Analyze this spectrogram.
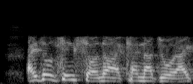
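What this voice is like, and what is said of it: Put-on German accent. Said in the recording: “Oh, that was supposed to be German. ... That was German, I think, from”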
